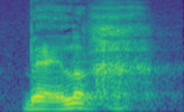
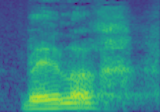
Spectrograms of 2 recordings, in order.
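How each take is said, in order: First: The word ends in a g sound. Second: The word ends in a g sound.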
